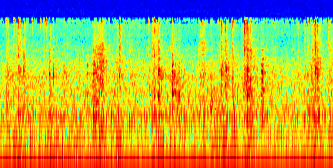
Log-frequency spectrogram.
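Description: Faint, irregular snips of kitchen scissors cutting rolled betel (paan) leaves into strips, a dozen or so short clicks.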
